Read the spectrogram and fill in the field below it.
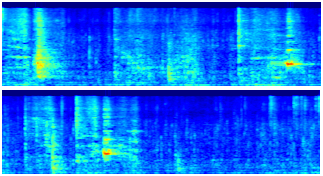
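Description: A pot lid is lifted and replaced and utensils scrape and clink while mutton masala cooks, several sharp separate knocks over a low sizzling background, with no voices.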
